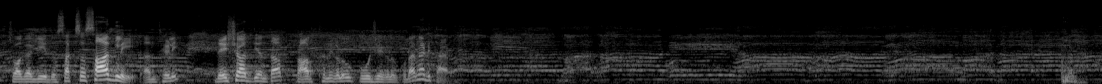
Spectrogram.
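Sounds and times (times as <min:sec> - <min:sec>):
priests chanting: 0:00.0 - 0:11.0.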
